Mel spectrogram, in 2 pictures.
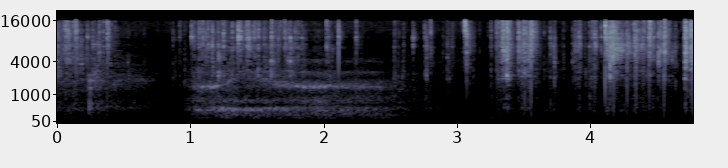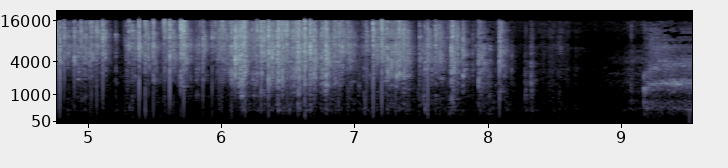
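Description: Plastic shrink wrap being torn and crumpled off a deck of trading cards: a dense run of fine crinkling, heaviest in the middle and stopping shortly before the end.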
